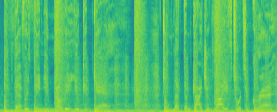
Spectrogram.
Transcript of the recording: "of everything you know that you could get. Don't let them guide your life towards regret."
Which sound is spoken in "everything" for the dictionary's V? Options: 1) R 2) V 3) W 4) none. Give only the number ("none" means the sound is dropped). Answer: 2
